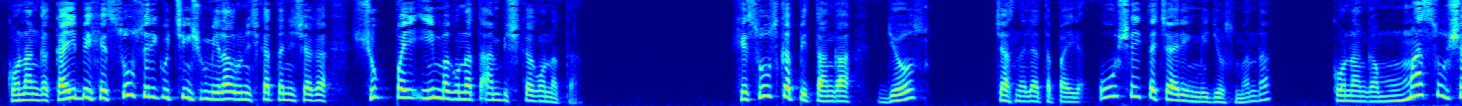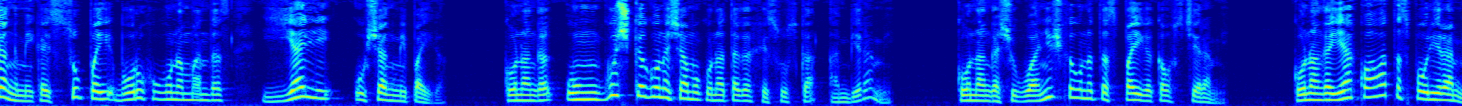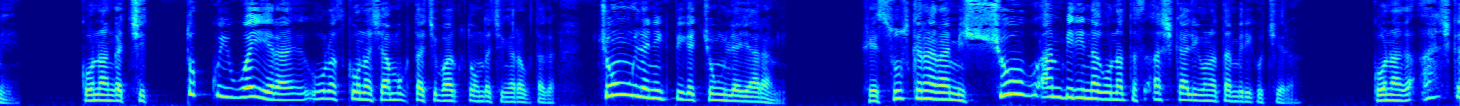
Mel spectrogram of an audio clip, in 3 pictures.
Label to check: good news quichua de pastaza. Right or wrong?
Right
